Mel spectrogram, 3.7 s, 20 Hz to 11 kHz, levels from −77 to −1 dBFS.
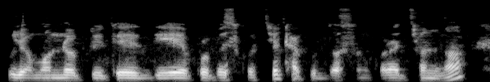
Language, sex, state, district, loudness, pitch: Bengali, male, West Bengal, Jhargram, -17 LUFS, 105 Hz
